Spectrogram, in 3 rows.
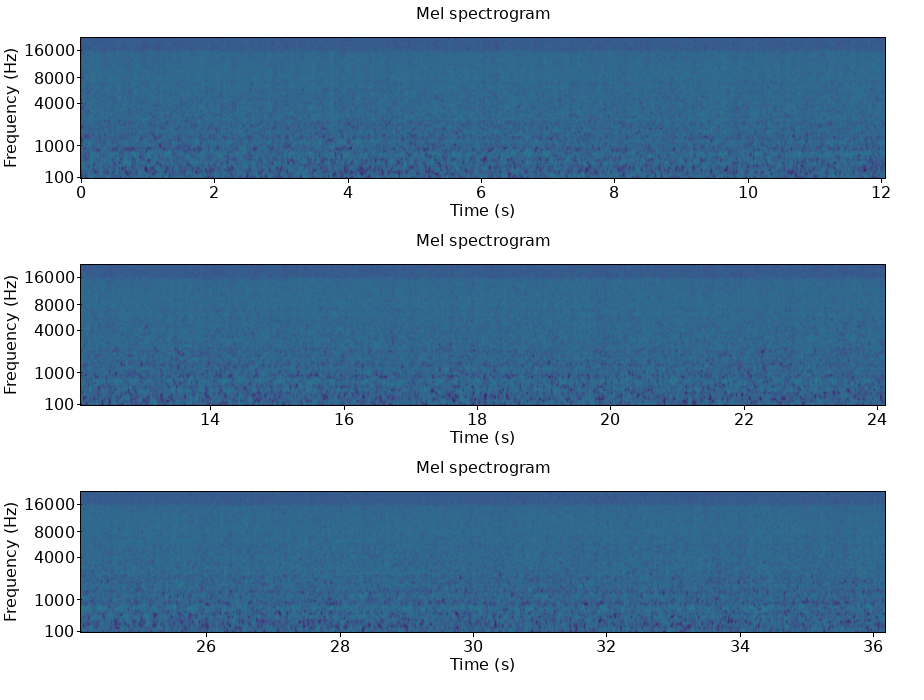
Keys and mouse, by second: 1.0 alt+click.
